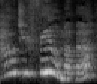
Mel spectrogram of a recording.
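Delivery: high, loud anxious question. A narrator's reading. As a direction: ask fearfully after stammering. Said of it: "asked Missus Cranky anxiously".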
